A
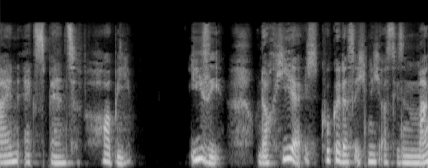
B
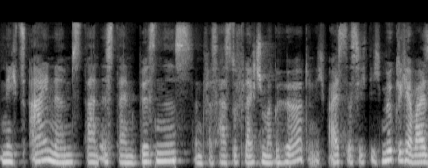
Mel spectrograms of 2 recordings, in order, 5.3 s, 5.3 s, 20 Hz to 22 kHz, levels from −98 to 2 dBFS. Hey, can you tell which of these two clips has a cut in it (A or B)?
A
